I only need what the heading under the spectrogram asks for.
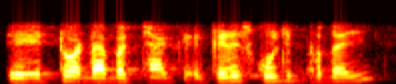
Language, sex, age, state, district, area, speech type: Punjabi, male, 45-60, Punjab, Fatehgarh Sahib, rural, conversation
